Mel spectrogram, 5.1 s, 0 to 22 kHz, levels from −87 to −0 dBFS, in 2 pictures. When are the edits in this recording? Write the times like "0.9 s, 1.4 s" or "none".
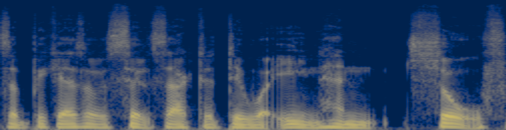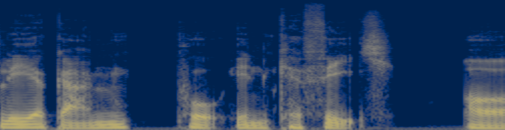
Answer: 1.9 s

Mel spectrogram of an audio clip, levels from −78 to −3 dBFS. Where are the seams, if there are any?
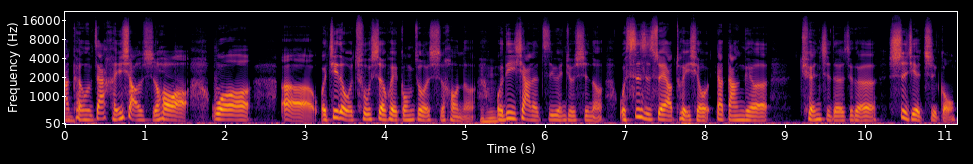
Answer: none

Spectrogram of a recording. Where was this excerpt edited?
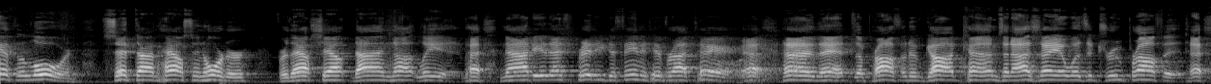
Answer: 5.3 s, 8.5 s

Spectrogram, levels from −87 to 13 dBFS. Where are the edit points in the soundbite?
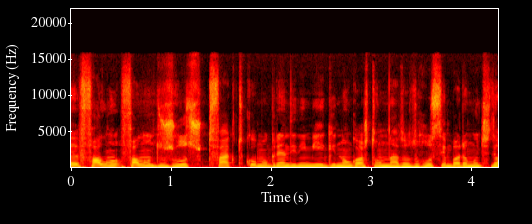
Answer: none

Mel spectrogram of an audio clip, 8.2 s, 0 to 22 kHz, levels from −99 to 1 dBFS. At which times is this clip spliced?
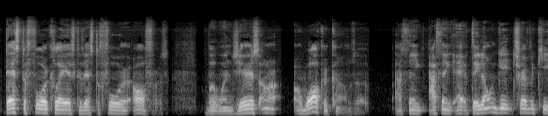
none

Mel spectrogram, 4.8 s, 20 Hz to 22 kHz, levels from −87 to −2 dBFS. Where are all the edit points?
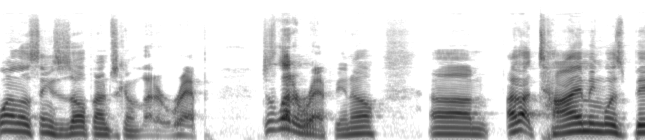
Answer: none

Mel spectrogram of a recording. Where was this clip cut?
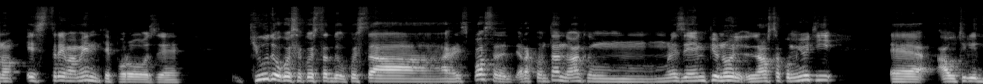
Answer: none

